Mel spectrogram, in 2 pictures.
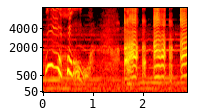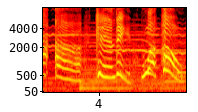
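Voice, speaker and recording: A woman voicing an eager, excited little child in a video game. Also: very high voice, takes it slowly, music in the background, exaggerated voice. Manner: bubbly and squealing. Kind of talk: video game dialogue acting.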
